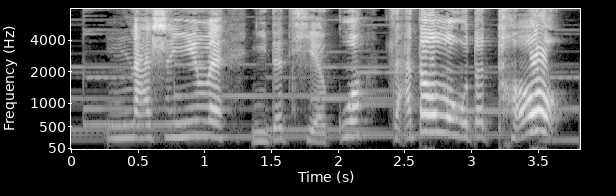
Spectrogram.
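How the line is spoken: Roaring. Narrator (Chinese): 蹦蹦吼道

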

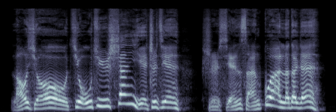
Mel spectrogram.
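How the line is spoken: Cheerful, chuckling. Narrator (Chinese): 水镜先生笑嘻嘻的说

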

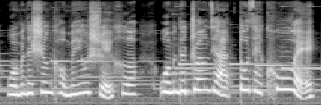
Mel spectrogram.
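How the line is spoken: Crowd pleading desperately. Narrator (Chinese): 百姓们苦苦地哀求着

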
